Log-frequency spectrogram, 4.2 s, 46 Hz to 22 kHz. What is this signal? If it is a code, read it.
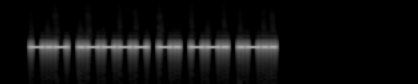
Morse code, heard as a keyed tone, about 29 wpm, 700 Hz. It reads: K1NGL
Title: USA Call Signs - 5 Characters - Repeated 3x - 30wpm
